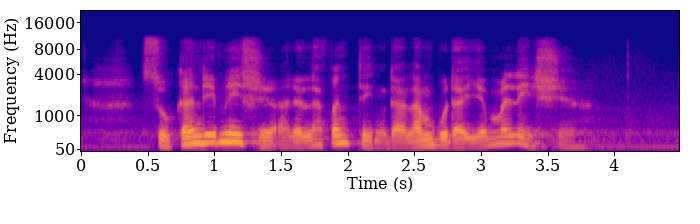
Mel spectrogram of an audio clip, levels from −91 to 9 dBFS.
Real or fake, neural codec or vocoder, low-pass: fake; autoencoder, 48 kHz, 32 numbers a frame, DAC-VAE, trained on Japanese speech; 10.8 kHz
